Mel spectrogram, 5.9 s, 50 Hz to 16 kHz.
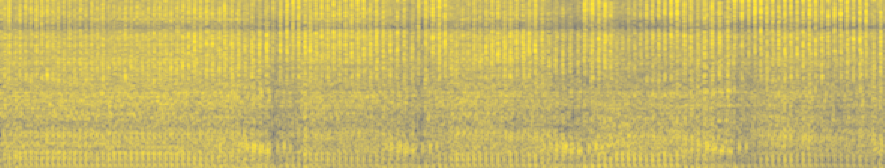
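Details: Junkyard Briggs & Stratton tiller engine, about 5 hp, freed after being flooded and seized, first start on fresh gas: small single-cylinder running rough, speed rising and dipping every second or so; surging.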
